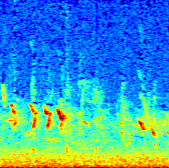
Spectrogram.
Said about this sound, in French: Peut-être vous observez que je me suis installée à l'extérieur. Donc vous entendez le chant des oiseaux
